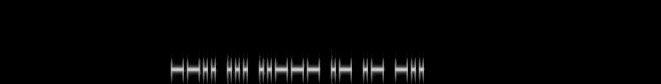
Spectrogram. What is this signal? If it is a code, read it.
Morse code, heard as a keyed tone, about 30 wpm, 690 Hz. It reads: ZS2AAD
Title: DXCC-100 Call Signs - 6 Characters - 30wpm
